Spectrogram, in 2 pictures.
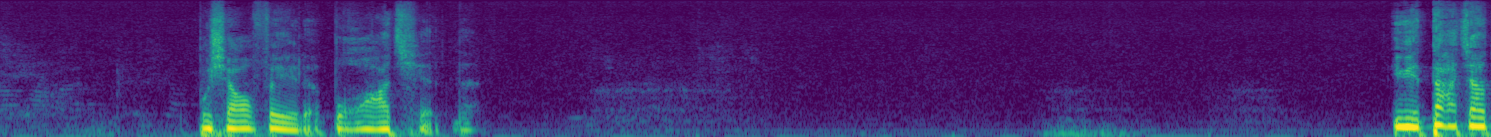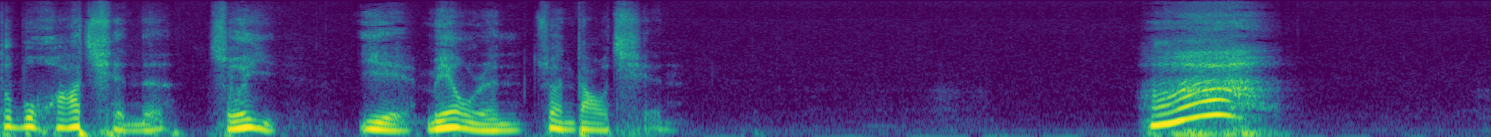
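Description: A man speaks with animation into a clip-on microphone, in bursts with pauses.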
